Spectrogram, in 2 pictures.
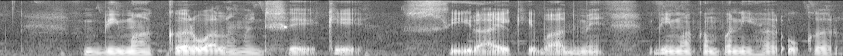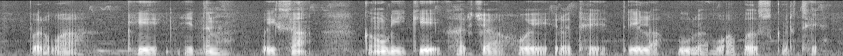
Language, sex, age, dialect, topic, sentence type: Chhattisgarhi, male, 18-24, Northern/Bhandar, banking, statement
